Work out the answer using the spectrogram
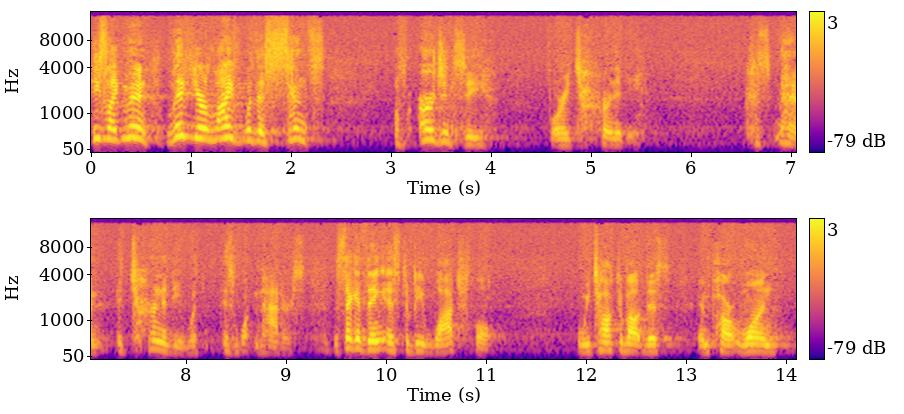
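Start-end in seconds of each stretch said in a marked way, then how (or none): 0.3-5.5 pleading, halting, pausing inside each phrase. Acting out Jesus urging people in his last sermon: imitating Jesus pleading.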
